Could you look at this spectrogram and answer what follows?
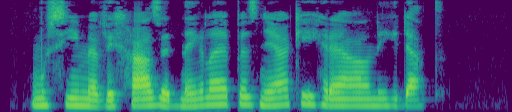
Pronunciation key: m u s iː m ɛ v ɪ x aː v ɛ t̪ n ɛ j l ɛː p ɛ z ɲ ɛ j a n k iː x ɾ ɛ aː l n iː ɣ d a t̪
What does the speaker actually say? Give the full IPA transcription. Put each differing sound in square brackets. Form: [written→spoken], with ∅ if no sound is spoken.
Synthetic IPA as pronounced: m u s iː m ɛ v ɪ x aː [v→z] ɛ t̪ n ɛ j l ɛː p ɛ z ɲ ɛ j a [n→∅] k iː x ɾ ɛ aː l n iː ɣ d a t̪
